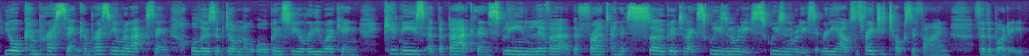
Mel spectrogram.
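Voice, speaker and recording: Croaky woman guiding a yoga class. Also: medium pitch, steady tone, brisk, a little mellow. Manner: chatty and encouraging, laughs easily. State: croaky, recovering from lost voice. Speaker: Kundalini yoga teacher. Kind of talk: guided yoga class instruction.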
